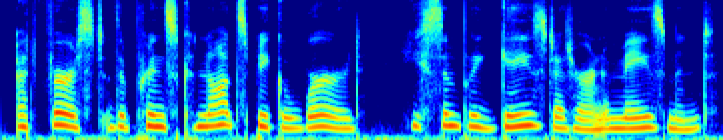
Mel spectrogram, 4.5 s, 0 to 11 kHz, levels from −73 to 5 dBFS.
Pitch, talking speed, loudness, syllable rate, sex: 215 Hz, 210 wpm, -18 LUFS, 5.0 syllables/s, female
